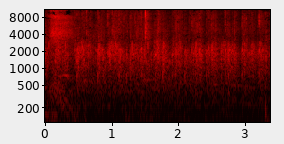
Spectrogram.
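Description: An audience claps steadily, giving applause to the Lord, a dense, continuous wash of applause that stays at an even, fairly loud level throughout with no voices standing out.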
